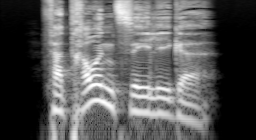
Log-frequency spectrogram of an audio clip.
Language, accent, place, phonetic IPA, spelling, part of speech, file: German, Germany, Berlin, [fɛɐ̯ˈtʁaʊ̯ənsˌzeːlɪɡə], vertrauensselige, adjective, De-vertrauensselige.ogg
- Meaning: inflection of vertrauensselig: 1. strong/mixed nominative/accusative feminine singular 2. strong nominative/accusative plural 3. weak nominative all-gender singular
